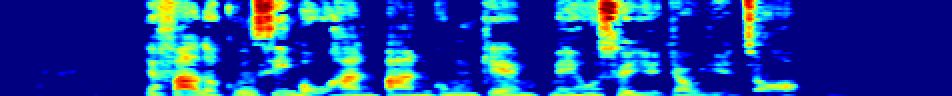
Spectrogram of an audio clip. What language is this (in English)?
Cantonese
